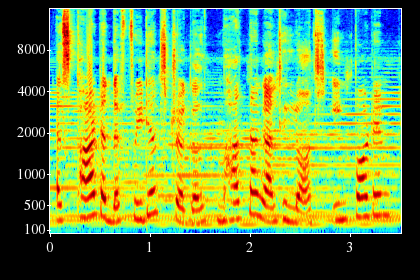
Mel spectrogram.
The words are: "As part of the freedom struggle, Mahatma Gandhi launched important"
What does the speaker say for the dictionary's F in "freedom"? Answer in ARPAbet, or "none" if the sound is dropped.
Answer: F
